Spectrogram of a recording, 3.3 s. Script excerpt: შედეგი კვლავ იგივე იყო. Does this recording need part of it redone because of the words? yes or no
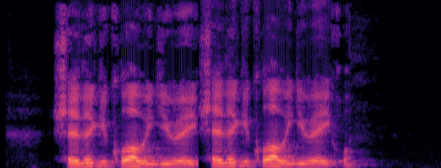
yes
